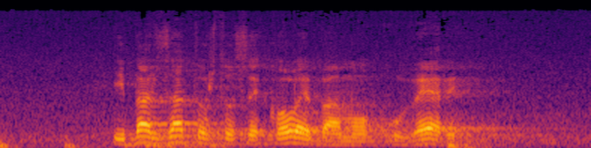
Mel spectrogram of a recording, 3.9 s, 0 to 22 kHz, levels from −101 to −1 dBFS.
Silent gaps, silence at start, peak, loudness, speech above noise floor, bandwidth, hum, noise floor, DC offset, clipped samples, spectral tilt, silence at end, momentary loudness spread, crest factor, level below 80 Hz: none; 0 s; -6 dBFS; -24 LUFS; 24 dB; 16 kHz; none; -47 dBFS; under 0.1%; under 0.1%; -7 dB/octave; 0.25 s; 16 LU; 18 dB; -48 dBFS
